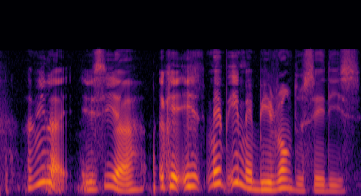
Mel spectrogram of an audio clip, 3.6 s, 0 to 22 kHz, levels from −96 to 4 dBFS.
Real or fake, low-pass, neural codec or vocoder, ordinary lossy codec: real; none; none; none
